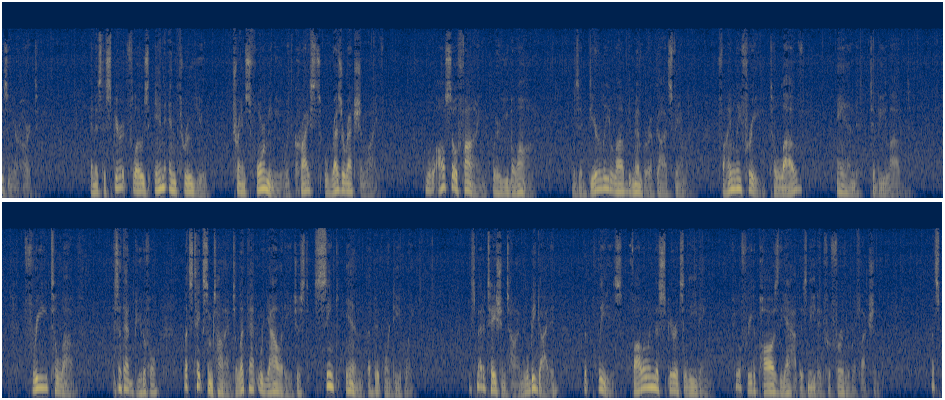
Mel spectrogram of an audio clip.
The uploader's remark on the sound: Relax to the sounds of rainfall.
